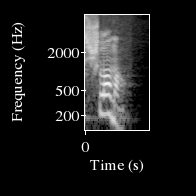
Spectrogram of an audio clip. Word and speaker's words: Shlomo: In Hebrew, it's pronounced Shlomo.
